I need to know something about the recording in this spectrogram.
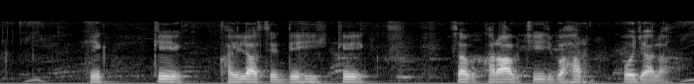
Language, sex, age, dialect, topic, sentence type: Bhojpuri, male, 25-30, Northern, agriculture, statement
